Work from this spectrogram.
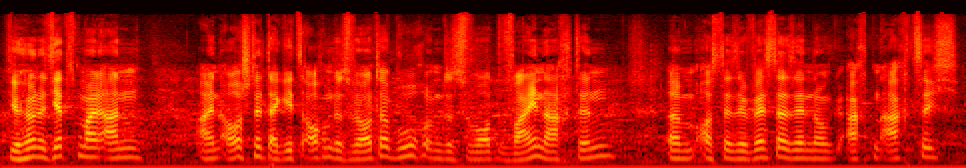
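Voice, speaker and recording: A man's voice: a little high, steady tone, fairly quick, a bit bright. A man hosting a radio show, talking casually and hesitantly with guests, often restarting sentences. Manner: hesitant, searching for words, many restarts. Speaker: radio host.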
